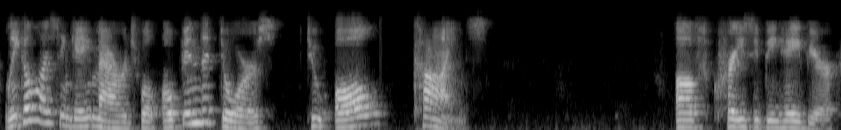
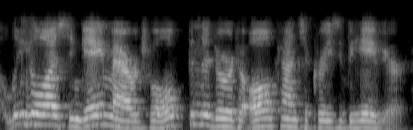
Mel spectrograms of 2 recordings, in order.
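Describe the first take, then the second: First: The sentence is read slowly and deliberately. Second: The sentence is read at a normal pace.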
